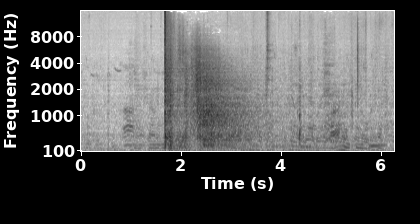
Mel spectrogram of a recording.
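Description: A single loud trap shotgun shot about two seconds in, breaking the clay target. It is followed by a broad rush of noise that fades out over about two seconds, and a few faint distant cracks later on.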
